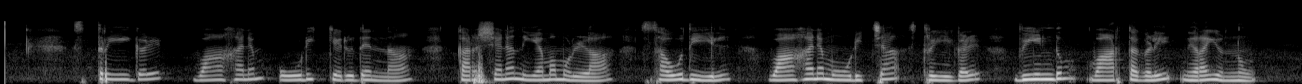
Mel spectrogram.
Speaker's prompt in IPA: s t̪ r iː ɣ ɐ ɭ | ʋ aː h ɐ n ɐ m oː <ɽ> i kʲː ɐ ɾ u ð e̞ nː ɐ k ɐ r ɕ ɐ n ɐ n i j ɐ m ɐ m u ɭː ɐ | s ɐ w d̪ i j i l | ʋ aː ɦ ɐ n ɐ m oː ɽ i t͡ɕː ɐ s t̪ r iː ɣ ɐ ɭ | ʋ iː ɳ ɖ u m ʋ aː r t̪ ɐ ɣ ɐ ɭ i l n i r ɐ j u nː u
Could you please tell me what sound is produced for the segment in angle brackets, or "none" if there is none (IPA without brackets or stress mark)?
ɽ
